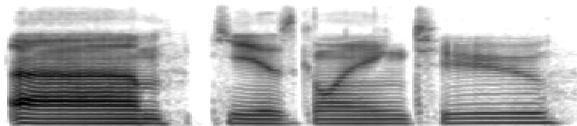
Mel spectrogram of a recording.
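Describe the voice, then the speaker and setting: A man running a tabletop game as game master, giving unhurried, matter-of-fact rulings. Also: lowish voice, monotone, bright, forceful tone, smooth, no room sound, muffled recording.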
